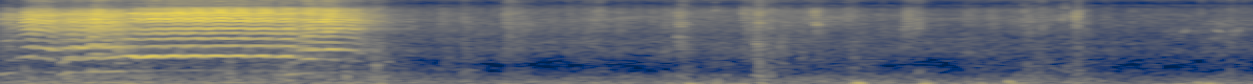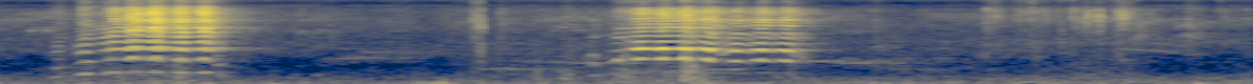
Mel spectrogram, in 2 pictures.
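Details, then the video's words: Noisy young goats protesting the muddy nursery they do not want to stay in: three strong, quavering bleats, the first long and loudest, the next two shorter, separated by quiet gaps. "Kids r noisy they don't want to stay in d nursery yet complaining muddy"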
